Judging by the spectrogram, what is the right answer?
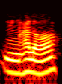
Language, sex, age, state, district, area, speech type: Manipuri, male, 60+, Manipur, Kakching, rural, conversation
